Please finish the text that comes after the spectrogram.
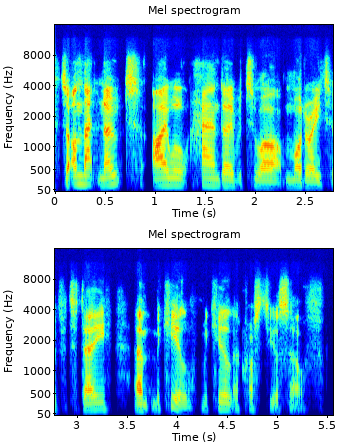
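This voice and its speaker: A man hosting the event, delivering a scripted business pitch. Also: fairly quick, pushed and bright, no echo, muffled recording. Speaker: host. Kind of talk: prepared presentation.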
